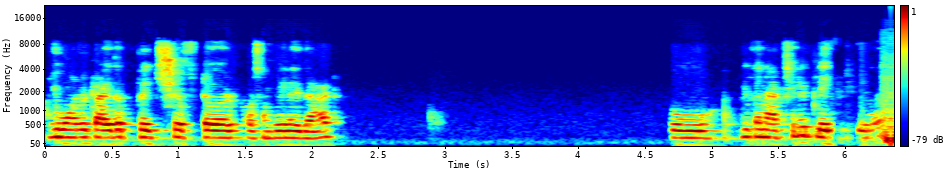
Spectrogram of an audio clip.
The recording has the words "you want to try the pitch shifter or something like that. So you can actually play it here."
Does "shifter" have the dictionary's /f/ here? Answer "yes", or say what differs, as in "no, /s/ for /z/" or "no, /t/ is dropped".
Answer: yes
